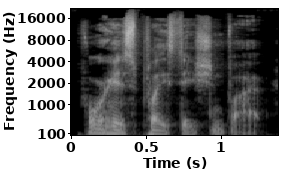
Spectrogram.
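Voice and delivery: usual speaking voice

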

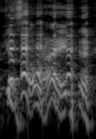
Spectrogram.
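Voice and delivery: words lost in a real laugh. Real, not acted. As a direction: laugh through it, breathless. Laughing at own joke.

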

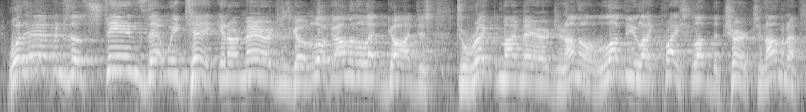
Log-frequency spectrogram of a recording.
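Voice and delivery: high, loud declaring preacher; preacher driving the point home; preaching at full force. Real, not acted. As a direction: proclaim it with passion.

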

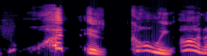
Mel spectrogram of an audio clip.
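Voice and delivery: surprised. Retold or imitated. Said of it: "I'm like".

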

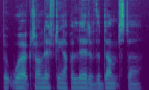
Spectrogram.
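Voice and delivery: ordinary delivery, nothing marked

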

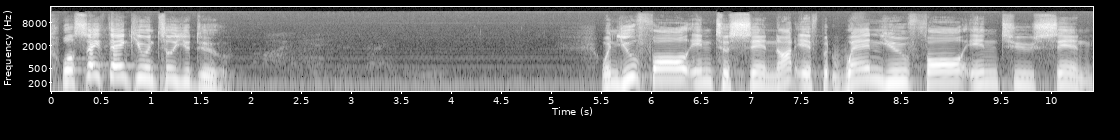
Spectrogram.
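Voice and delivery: loud, high, driving sermon delivery; impassioned preaching. Acted. Preacher urges the church to worship and be grateful, full-force exhortation.

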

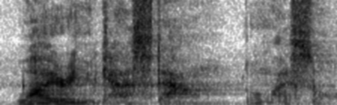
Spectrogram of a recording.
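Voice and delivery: softly whispered to your own soul; whisper to yourself. Shown as a demonstration. Pastor preaching to his own soul, in a soft whisper. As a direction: breathe it out in a hushed self-talk whisper. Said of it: "I have to say it like this sometimes".

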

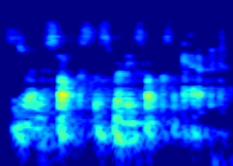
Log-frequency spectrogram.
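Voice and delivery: hushed tour-guide whisper. Pretend. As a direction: breathe it like a secret. Mock tour of locker room.

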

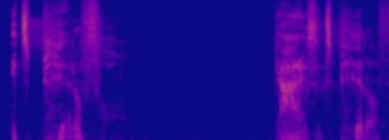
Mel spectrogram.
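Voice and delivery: soft whisper of pity; whispered lament. Retold or imitated. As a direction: breathe it out sadly and quietly. Jesus voiced lamenting their state.

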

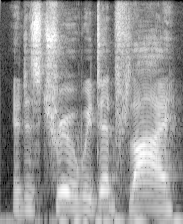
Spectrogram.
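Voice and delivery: plain reading voice

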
